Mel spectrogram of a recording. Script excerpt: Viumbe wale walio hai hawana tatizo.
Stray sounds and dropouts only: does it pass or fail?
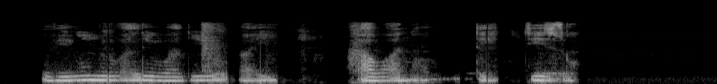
pass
